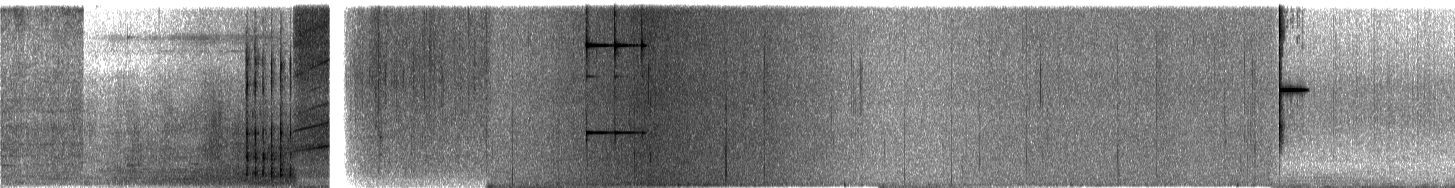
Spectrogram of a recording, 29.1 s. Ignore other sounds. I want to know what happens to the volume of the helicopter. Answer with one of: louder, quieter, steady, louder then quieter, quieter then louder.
louder.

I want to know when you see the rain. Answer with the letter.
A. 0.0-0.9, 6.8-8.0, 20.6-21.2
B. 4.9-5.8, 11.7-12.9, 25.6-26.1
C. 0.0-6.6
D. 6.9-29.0
D.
